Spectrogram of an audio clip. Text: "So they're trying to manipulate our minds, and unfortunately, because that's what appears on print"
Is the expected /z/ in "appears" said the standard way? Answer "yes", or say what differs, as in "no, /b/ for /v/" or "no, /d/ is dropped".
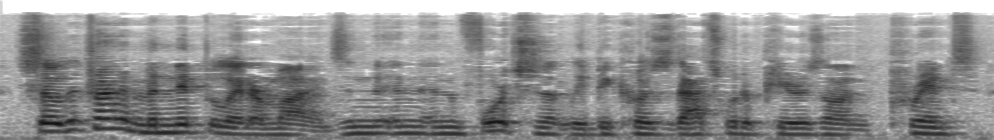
yes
